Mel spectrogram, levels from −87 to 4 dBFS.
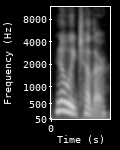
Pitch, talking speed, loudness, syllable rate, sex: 230 Hz, 240 wpm, -15 LUFS, 6.4 syllables/s, female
